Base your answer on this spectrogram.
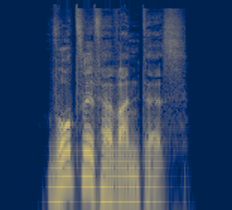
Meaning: strong/mixed nominative/accusative neuter singular of wurzelverwandt
- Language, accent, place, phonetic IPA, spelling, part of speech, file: German, Germany, Berlin, [ˈvʊʁt͡sl̩fɛɐ̯ˌvantəs], wurzelverwandtes, adjective, De-wurzelverwandtes.ogg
